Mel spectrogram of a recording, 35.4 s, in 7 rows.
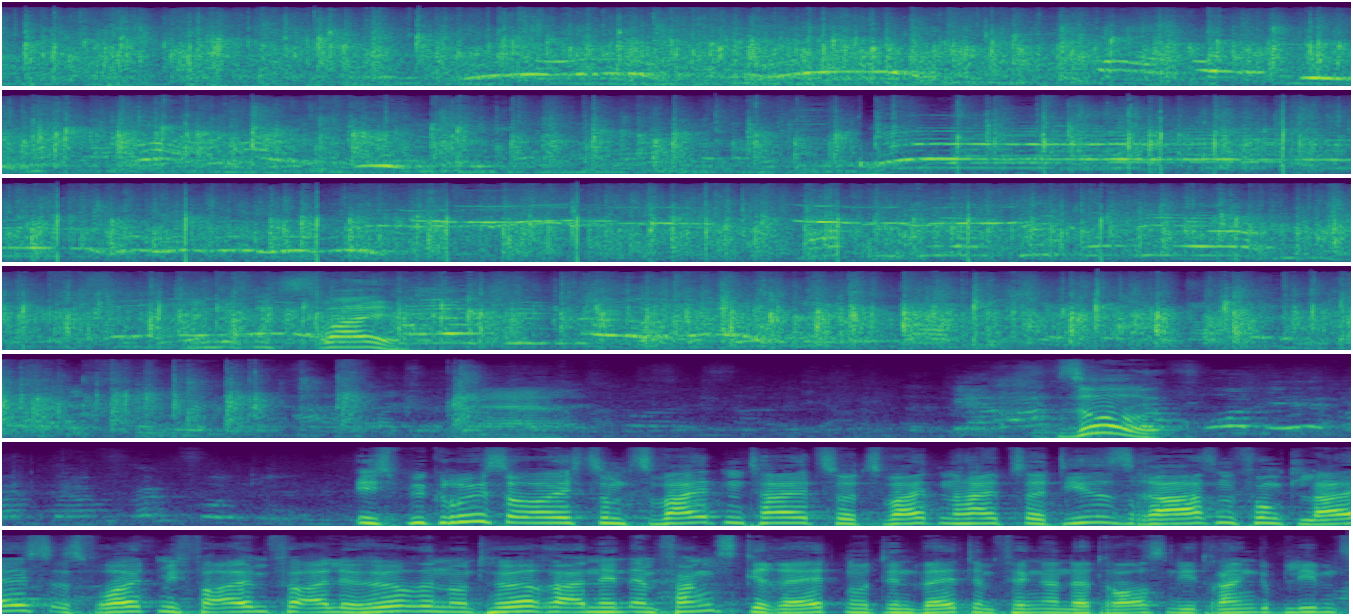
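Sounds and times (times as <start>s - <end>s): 
audience applause: 0.0s - 22.2s
speech: 16.4s - 16.9s, 26.6s - 35.3s.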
